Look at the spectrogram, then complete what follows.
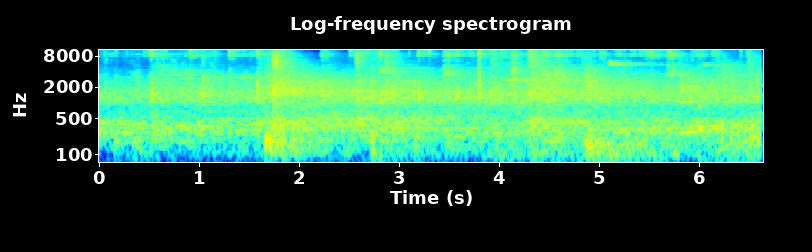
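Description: Table tennis balls clicking irregularly off paddles and tables from several matches around a large, echoing sports hall, with a few duller thuds among them.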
